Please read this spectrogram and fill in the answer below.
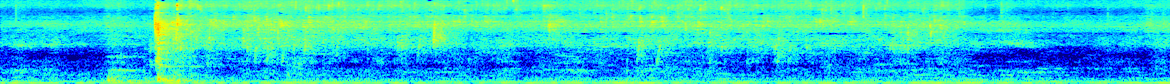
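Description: Urinal flush valve on an American Standard Washbrook urinal being flushed: a sharp click about a second in, then water rushing through the bowl for about six seconds before it shuts off. A steady low hum runs underneath.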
